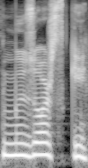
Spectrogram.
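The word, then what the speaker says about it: Mussorgsky: It's spelled Musorski, but you don't really say the G, you know? It's Musorski because it's Russian.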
